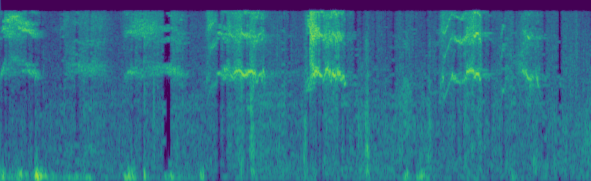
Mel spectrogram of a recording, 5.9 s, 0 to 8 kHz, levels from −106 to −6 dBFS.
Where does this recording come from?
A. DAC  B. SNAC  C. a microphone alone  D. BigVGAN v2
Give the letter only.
C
